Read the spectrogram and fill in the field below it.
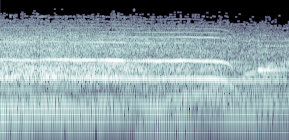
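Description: A church audience gives a woman another round of applause and a shout. They applaud and shout together in a dense, steady roar, with sustained whoops and cheering voices riding over continuous clapping throughout, loud and unbroken.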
